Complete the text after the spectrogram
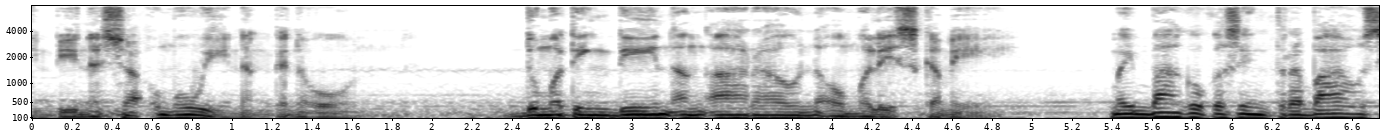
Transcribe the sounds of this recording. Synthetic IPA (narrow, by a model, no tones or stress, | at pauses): ɪnd̪ḭnɐʃaʔʊmʊwḭnɐ̰ŋɡɐno̰ʔo̰n | d̪ʊmɐt̪ɪŋd̪ɪnɐŋʔaːɾɐwnɐʔʊmɐlḭskɐmḭ | mɐjbaːɡo̞kɐsiŋt̪ɾɐbaːho̞s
